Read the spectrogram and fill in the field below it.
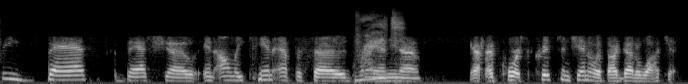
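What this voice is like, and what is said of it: Southern US accent. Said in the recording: “I love your accent ... I'm from North Carolina, but I spent my summers in Texas”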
